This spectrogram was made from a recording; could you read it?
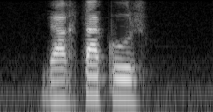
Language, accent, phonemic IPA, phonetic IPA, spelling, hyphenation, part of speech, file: Armenian, Eastern Armenian, /ɡɑχtɑˈkuɾ/, [ɡɑχtɑkúɾ], գաղտակուր, գաղ‧տա‧կուր, noun, Hy-գաղտակուր.ogg
- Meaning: 1. pearl oyster 2. pearl shell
